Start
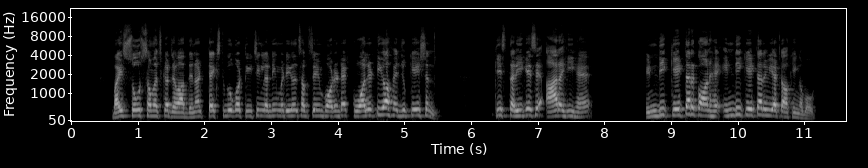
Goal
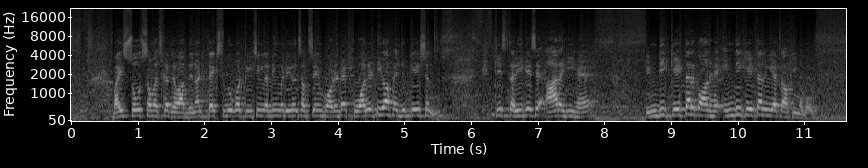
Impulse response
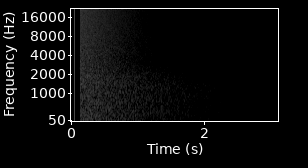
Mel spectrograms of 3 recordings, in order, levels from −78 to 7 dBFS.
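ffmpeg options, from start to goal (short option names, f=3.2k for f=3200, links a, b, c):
-af "aeval=exprs='val(0)+0.5*0.0251*sgn(val(0))':c=same,volume=-2dB"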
